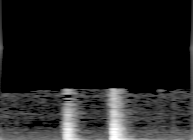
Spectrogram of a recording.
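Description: Two quick knuckle raps on a wooden surface, fairly sharp, spaced about a third of a second apart, with quiet before and after.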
